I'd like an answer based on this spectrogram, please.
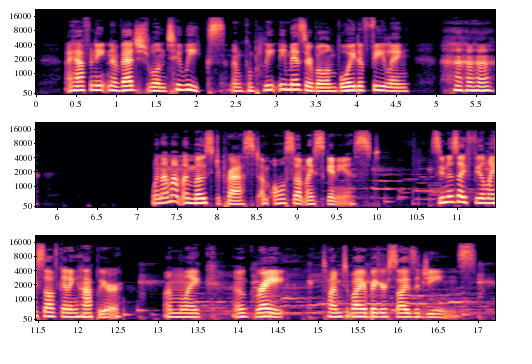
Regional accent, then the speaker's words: Ireland; We're Irish. We're not programmed for that. We're a country of long backs.

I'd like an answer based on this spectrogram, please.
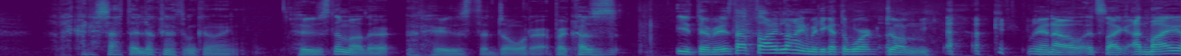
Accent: Ireland; I think Irish people kind of fit in everywhere. And the nicest thing about being Irish, and I actually love being Irish

